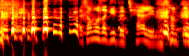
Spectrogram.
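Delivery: laughing. Real, not acted. Teasing about hairy legs.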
